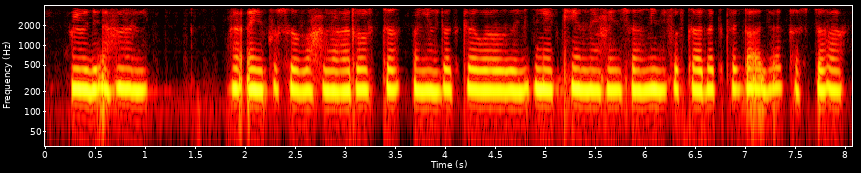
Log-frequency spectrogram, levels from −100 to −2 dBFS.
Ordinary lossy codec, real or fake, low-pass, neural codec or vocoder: none; fake; 3.6 kHz; codec, 16 kHz, 1 kbps, FunCodec, trained on Chinese and English, 50 frames a second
